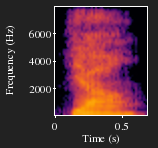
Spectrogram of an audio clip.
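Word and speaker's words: 洋: It's pronounced yang.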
